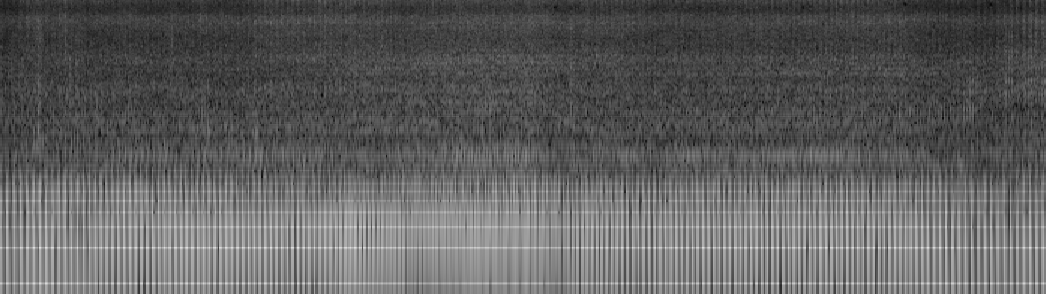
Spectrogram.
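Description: ATV (four-wheeler) engine running while being ridden. The engine eases off briefly near the middle, then picks back up.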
